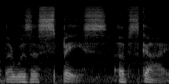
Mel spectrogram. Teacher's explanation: So we combine the S with the P sound.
